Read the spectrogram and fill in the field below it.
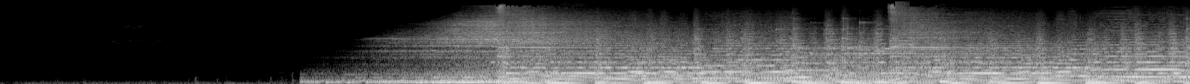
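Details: Near silence gives way to loud orchestral music with booming timpani and a steady beat, and no animal voice is heard.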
